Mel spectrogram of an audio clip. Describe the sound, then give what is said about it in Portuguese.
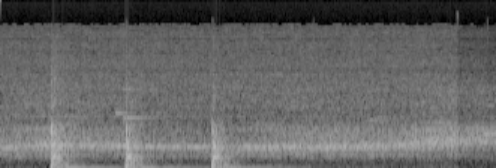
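Three firm knocks on a door, evenly spaced about a second apart, sounding solid over a steady low hum, then only the background drone continues. “E nisso, vocês escuta uma batida na porta.”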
